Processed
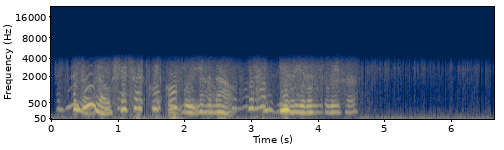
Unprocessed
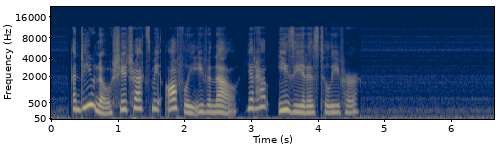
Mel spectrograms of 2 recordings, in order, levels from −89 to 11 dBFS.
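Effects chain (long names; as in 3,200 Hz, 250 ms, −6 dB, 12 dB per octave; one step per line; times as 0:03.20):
linear delta modulator 16 kbit/s, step −37.5 dBFS
backwards echo 249 ms −8 dB
multiband upward and downward expander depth 100%
level +7 dB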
